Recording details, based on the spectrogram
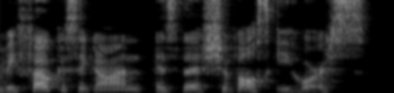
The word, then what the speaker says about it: Przewalski: Yeah, it's pronounced Przewalski. – Holy my God. Well, I've already learned something, because I always have tried to say the word, like, because it's PRZ. I've always been like, Przewalski. – Przewalski. Yeah, no, that's it. It's pronounced Przewalski. It's a lot of continents in a row.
